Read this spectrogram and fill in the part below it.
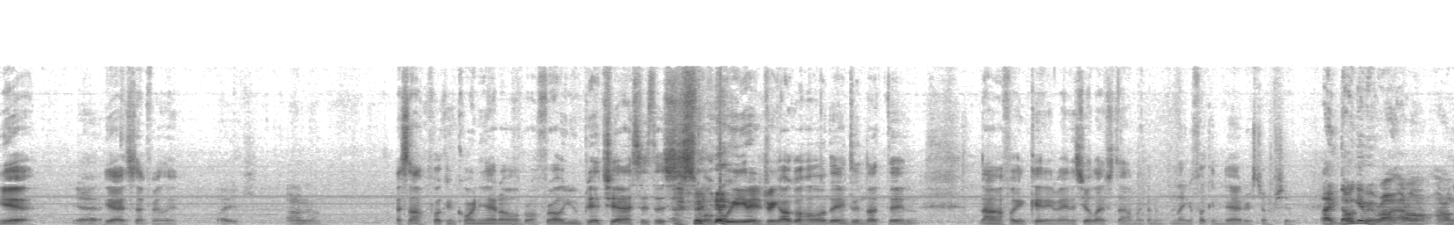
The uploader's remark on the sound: I also apologize if the audio is hard to listen to, first time using two mics and I was not sure what I was really doing.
